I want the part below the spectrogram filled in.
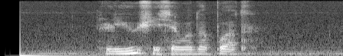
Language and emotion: Russian, neutral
